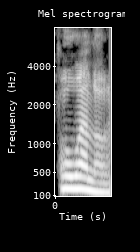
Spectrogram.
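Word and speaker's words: Coello: How you pronounce it? Coelho, yeah.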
